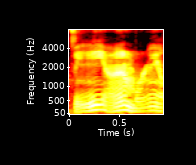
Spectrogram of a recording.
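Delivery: quiet, slow mockery. Reviewing a game scene's line delivery, mocking Maria's line.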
